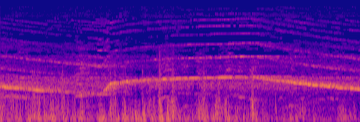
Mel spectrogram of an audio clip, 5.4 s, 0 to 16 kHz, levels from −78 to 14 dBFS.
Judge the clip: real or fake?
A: real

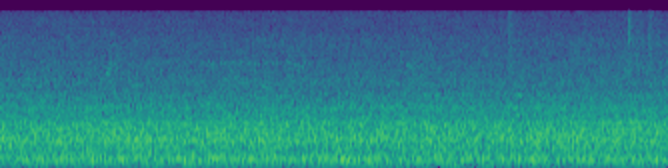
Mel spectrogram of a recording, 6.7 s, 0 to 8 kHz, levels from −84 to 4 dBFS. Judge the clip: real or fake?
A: fake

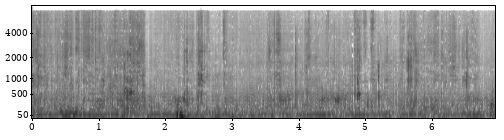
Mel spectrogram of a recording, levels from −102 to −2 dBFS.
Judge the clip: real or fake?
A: fake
